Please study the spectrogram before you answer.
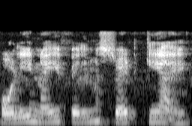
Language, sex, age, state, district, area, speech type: Sindhi, male, 30-45, Maharashtra, Mumbai Suburban, urban, read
